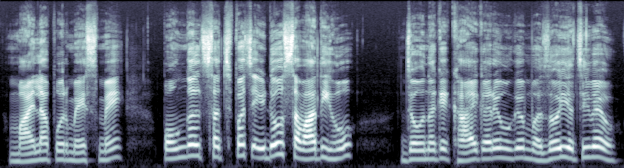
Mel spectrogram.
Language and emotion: Sindhi, happy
